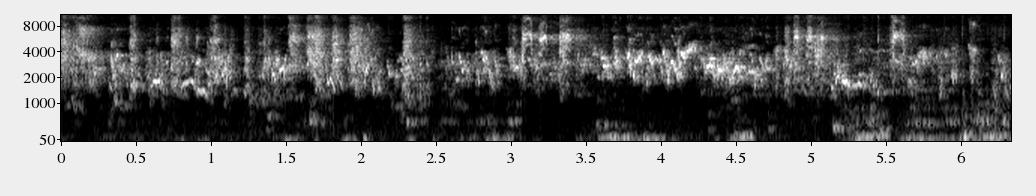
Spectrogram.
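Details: Pet parakeets and lovebirds in the morning, chirping and greeting the day: a dense, unbroken wash of high squawks and chirps with scattered soft low bumps underneath.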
